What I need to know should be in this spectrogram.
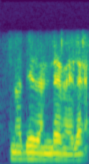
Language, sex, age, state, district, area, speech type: Kannada, male, 45-60, Karnataka, Davanagere, urban, conversation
